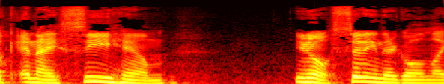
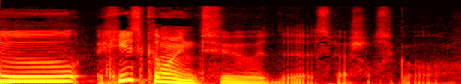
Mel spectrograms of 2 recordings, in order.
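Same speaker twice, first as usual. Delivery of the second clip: slow, halting mock teacher; imitated teacher; 4 semitones higher, 4 dB quieter, much slower than usual. Teacher breaking news to a dad, imitated slow hesitation. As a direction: drag it out like a reluctant teacher. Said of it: "the teacher comes up to me and goes".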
